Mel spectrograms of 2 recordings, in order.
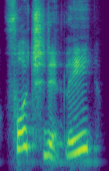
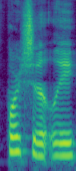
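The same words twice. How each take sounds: First: It is said in a put-on British accent. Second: It is said in the speaker's normal accent. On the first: "I should be doing a bad British accent, huh?" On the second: "never mind"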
